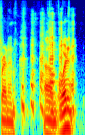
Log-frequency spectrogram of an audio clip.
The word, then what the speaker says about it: Braonain: time with it and luckily Lucas helped me pronounced Brennan um where did how did you get that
